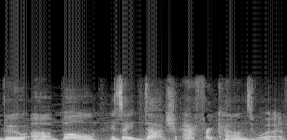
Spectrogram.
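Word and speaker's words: Boerboel: prey these dogs are illegal in Norway Louisville pronounced Dewar bull is a Dutch Afrikaans word for farmers dog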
